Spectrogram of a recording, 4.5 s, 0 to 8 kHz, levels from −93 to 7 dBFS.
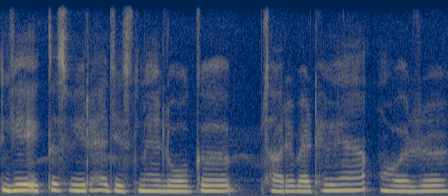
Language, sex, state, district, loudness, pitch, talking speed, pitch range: Urdu, female, Andhra Pradesh, Anantapur, -28 LUFS, 230 Hz, 145 wpm, 215-245 Hz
